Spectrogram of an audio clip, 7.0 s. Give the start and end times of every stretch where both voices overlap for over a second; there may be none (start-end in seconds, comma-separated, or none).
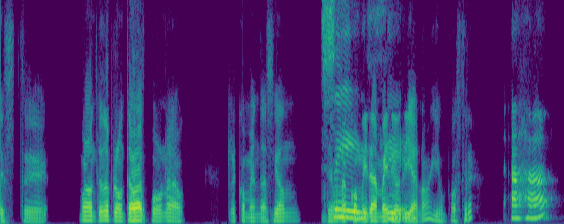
4.0-5.3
